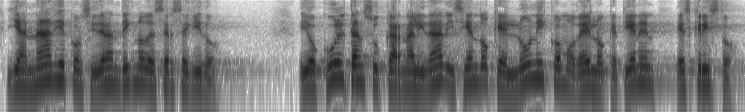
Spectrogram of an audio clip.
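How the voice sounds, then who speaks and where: Bright-voiced Mexican preacher in a reverberant church. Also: male voice, a little high, normal speed. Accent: Mexican Spanish. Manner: earnest storytelling preacher, rises to emphatic exhortation. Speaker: pastor. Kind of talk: sermon. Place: church sanctuary with long reverb.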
